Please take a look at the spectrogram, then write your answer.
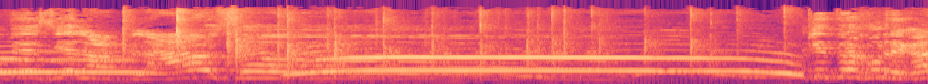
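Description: Applause at a tenth birthday: a small group claps over about four seconds while children's and adults' voices and cheering carry loudly over the clapping.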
